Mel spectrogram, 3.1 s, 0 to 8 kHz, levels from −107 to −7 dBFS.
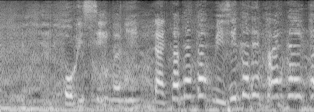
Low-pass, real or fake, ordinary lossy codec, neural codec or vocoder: none; fake; none; codec, 16 kHz, 2 kbps, FreqCodec, larger model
